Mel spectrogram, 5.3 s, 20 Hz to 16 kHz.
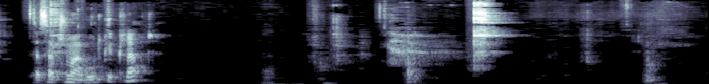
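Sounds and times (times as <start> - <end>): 
speech: 0.3 - 1.2
glasses clinking: 3.6 - 4.0.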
